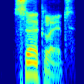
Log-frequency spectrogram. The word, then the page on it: circlet: British English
